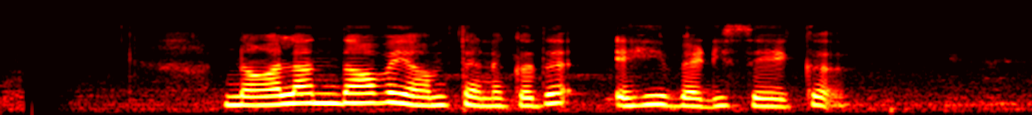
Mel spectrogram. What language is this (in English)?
Sinhala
